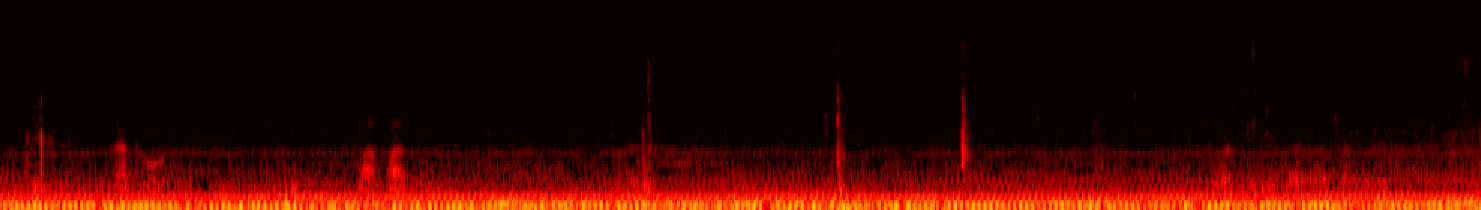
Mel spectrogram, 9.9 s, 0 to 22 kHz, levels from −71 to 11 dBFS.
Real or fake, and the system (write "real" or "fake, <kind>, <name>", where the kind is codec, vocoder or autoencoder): fake, vocoder, Vocos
